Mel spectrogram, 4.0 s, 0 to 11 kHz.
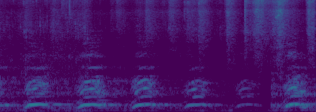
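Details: Jaguar roaring: a steady series of six low, hoarse, arching grunts, about one every 0.7 seconds, each with a rising-then-falling contour and faint overtones, against a quiet background.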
